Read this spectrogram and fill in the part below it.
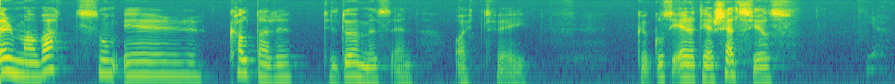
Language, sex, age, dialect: Faroese, female, 61+, Norðurstreymoy/Eysturoy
